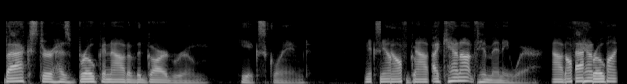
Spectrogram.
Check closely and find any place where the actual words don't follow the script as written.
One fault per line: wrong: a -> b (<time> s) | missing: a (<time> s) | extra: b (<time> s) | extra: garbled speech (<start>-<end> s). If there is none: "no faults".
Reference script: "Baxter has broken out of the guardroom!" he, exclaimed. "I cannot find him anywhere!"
extra: garbled speech (3.6-4.3 s)
missing: find (4.8 s)
extra: garbled speech (5.5-6.2 s)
